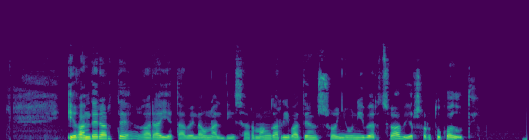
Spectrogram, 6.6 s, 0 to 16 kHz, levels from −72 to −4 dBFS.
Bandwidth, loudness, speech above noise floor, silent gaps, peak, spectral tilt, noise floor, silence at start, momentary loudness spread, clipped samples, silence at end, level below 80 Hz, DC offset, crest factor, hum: 11 kHz; -22 LUFS; 36 dB; none; 0 dBFS; -5.5 dB/octave; -57 dBFS; 0.35 s; 11 LU; under 0.1%; 0 s; -74 dBFS; under 0.1%; 22 dB; none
